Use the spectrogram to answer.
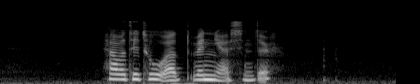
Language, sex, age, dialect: Faroese, female, 15-35, Suðurstreymoy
